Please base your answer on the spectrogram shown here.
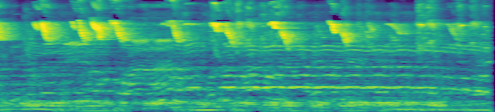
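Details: Canario criollo singing its cruzeta song in a fibre cage in Manhattan: a string of sharp, high, falling sweeps in rapid clusters, with a steady low hum underneath.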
